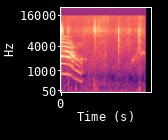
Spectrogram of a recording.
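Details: Domestic cat giving one short, bright meow that slides steadily downward in pitch, followed by faint taps and near silence.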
